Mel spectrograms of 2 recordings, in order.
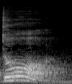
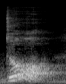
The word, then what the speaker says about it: door: A palavra door, ok? Observe que é um som vocálico O longo, door, enquanto no inglês americano nós pronunciamos o R no final, door, ok?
